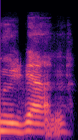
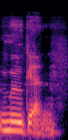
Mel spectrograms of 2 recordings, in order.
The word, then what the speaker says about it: Mujen: infinite, and up came MUJEN. But actually, it was with a G first. Okay. So, but we shifted it to a J because they were pronouncing it Mugen, and I didn't like that.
